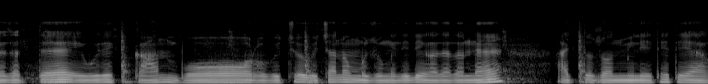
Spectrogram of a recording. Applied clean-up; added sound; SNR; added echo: none; Drawer open or close; 19 dB; none.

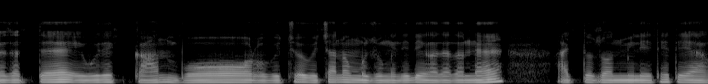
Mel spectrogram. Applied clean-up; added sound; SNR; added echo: none; none; none; none.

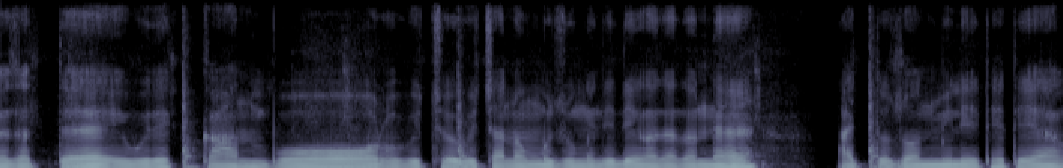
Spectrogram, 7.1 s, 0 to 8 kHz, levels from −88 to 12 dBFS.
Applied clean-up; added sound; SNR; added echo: neural mask model RNNoise.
